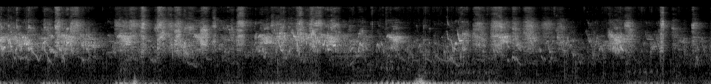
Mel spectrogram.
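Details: Mating-season budgerigars, recorded in Larkana, Sindh, March 2024, keep up a busy flow of squawky, buzzing warbles and chirps that overlap nonstop, with a few faint low thumps.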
